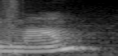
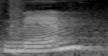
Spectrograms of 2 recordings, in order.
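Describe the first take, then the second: First: The vowel is an open 'o', like 'mom'. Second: The vowel is a flat 'a', like 'mam'. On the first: This is how the locals say it. "for them they pronounce it as mom" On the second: This is how South Africans say it. "we as South Africans say ma'am"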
